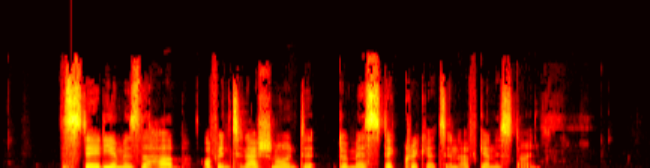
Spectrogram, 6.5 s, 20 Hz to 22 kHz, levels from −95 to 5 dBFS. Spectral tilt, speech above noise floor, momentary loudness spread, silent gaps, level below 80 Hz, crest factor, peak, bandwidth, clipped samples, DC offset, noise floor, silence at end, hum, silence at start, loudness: -1.5 dB/octave; 56 dB; 19 LU; none; -68 dBFS; 26 dB; 0 dBFS; 15.5 kHz; under 0.1%; under 0.1%; -80 dBFS; 1.15 s; 50 Hz at -65 dBFS; 0.6 s; -21 LUFS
